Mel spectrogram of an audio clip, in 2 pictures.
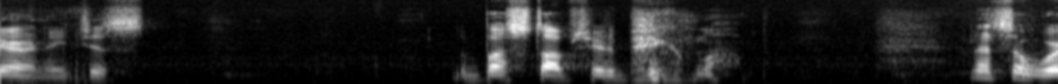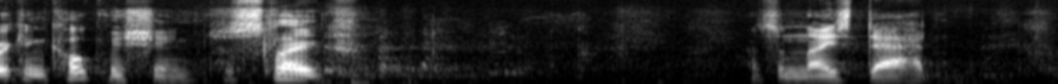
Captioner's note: laughter; audience: Laughter; audience: Laughter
